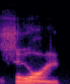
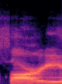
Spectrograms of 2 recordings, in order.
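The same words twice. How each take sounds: First: It is said with a Canadian accent. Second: It is said with an American accent. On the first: The speaker calls it wrong. "I've said sorry instead of" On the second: The speaker calls it right. "try to say it the proper way"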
